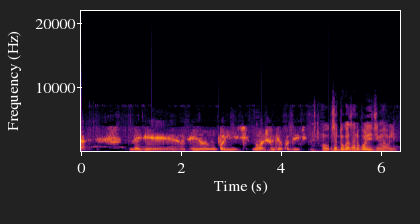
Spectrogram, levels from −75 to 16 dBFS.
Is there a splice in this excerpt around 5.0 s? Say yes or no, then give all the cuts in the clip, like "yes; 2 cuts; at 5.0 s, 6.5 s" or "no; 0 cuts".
yes; 1 cut; at 5.0 s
